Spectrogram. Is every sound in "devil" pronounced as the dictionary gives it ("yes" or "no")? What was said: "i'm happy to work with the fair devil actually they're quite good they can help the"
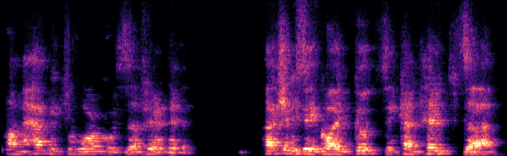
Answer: no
